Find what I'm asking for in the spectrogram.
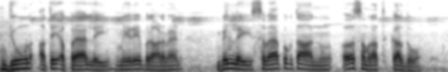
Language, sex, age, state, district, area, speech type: Punjabi, male, 30-45, Punjab, Kapurthala, urban, read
